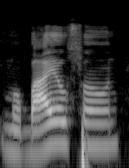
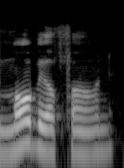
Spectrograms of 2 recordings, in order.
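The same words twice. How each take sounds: First: It is said in a British accent. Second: It is said in an American accent. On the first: "In British, you say" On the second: "In American, you say"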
